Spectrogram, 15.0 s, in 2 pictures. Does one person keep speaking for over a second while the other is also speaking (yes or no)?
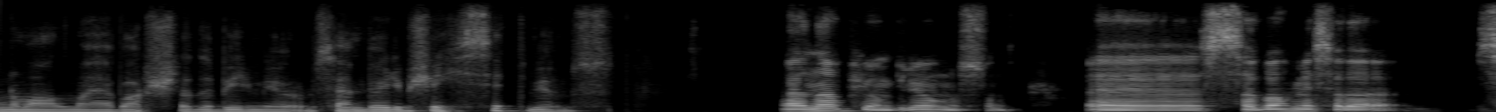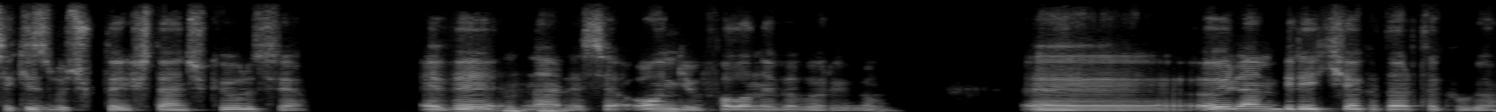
no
